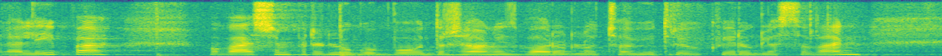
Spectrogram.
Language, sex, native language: Slovenian, male, Slovenian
